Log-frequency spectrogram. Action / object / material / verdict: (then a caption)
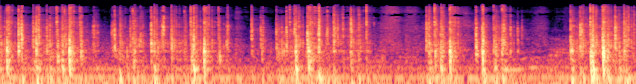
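tap / plastic computer keyboard / plastic / none. A black plastic computer keyboard on a desk is typed on continuously with fingertips pressing the keys. Quick, dry clicks and taps follow one another in an uneven rhythm, with a few louder keystrokes standing out and a faint low hum underneath.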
